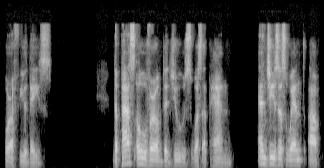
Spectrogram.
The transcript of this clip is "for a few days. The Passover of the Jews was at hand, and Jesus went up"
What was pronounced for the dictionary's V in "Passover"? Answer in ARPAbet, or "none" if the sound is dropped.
V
